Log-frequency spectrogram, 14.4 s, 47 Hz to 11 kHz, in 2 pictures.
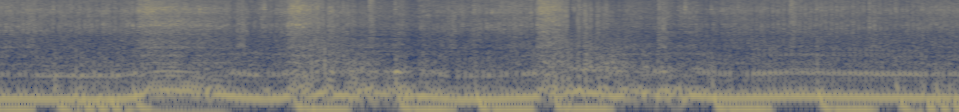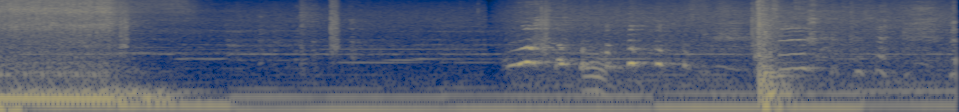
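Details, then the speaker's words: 1991 BMW E31 850i V12, after reassembly, no exhaust fitted: deep loud unmuffled rumble with rev blips below 2,000 rpm, then a settling idle; no weird ticks heard, runs normally. "that is so loud holy but it runs did it sound no weird ticks or anything I didn't hear"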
